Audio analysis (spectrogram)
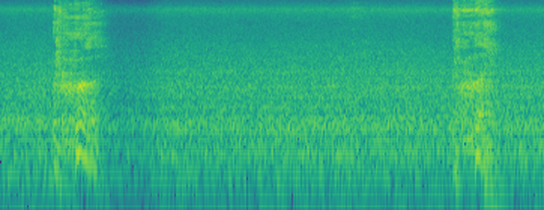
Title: Me coughing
